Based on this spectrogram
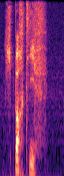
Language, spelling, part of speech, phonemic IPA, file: French, sportif, adjective / noun, /spɔʁ.tif/, Fr-sportif.ogg
- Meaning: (adjective) 1. athletic; enjoying and frequently participating in sports, sporty 2. sports; athletic; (noun) sportsman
